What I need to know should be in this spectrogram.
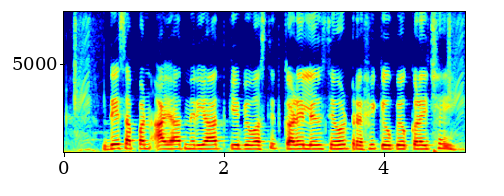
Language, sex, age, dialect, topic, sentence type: Magahi, male, 31-35, Western, banking, statement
